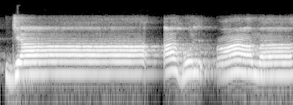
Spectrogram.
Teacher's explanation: آپ پہ لازم ہے کہ آپ مد متصل کی مقدار کو 2 الف یعنی 4 حرکات کے برابر کھینچیں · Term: مد متصل واجب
